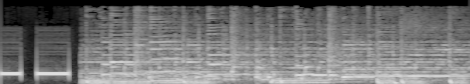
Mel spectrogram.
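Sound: telephone answering machine tones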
